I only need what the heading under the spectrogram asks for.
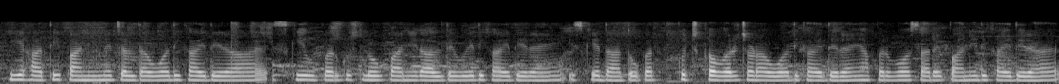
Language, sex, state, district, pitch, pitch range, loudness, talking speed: Hindi, female, Uttar Pradesh, Gorakhpur, 200 Hz, 195-205 Hz, -18 LUFS, 230 wpm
